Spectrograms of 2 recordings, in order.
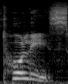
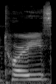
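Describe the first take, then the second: First: The name is said with an L sound. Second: The name is said with an R sound. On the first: The speaker calls it right. "It's Tolis with an L" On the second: The speaker calls it wrong. "it's not Taurus or Taurus"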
